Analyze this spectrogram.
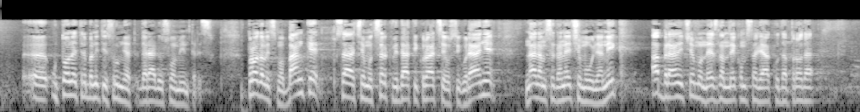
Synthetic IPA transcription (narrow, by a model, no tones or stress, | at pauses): ut̪o̞ːne̞t̪ɾebanit̪isuːmɲat̪d̪aɾaːd̪iusʋo̞jomint̪eɾḛsu̥ | pɾo̞d̪alismo̞baŋke̞sad̪at͡ɕe̞mot̪sr̩kʋid̪at̪ikɾoat̪sijeosiɡuɾaːɲe̞ | naːd̪amse̞d̪ane̞ːt͡ɕe̞mouʎanik | abɾaːnit͡ɕe̞mo̞ne̞znamne̞ko̞msaʎaːkud̪apɾo̞d̪a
